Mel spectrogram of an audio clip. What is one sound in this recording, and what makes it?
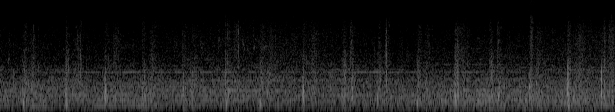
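Footsteps crunch steadily on a dirt path.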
